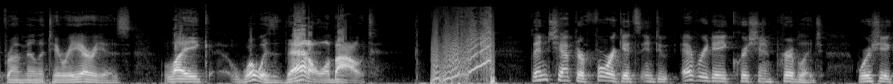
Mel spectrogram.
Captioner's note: record scratch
